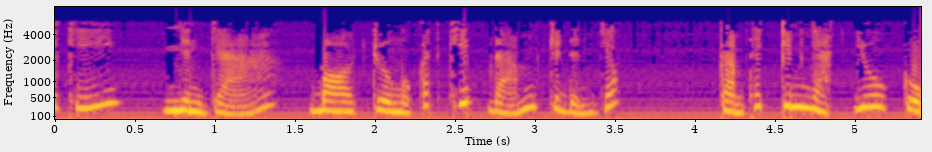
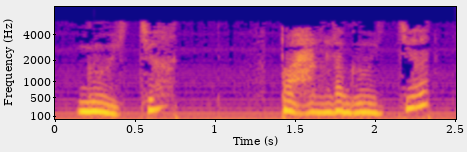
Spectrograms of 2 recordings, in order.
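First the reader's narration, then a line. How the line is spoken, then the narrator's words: Trembling voice. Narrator (Vietnamese): giọng nói còn chưa hết run rẩy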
